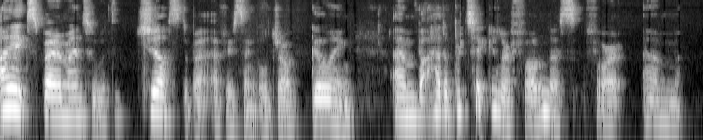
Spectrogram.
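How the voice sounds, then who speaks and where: A woman with a Scottish accent speaks at a moderate pace, her pitch fairly low. Her intonation is lively and her loudness swings widely. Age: 60s. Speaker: writer and illustrator. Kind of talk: personal testimony in a webinar talk. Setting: recorded webinar. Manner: conversational with hesitations.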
